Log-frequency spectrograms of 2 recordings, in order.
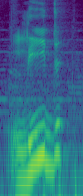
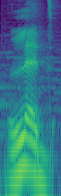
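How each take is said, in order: First: The vowel is long, as in 'see'. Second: The vowel is short, as in 'bed'. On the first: It is the verb meaning to guide. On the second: It names the metal.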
